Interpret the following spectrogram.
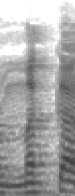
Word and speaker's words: مکہ: وہ یہ ہے کہ اس میں بکہ اور مکہ یہ در حقیقت ایک ہی لفظ کے دو تلفظ ہیں۔ اس کو بکہ بھی کہا جاتا ہے با کے ساتھ اور مکہ بھی کہا جاتا ہے۔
